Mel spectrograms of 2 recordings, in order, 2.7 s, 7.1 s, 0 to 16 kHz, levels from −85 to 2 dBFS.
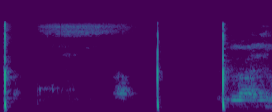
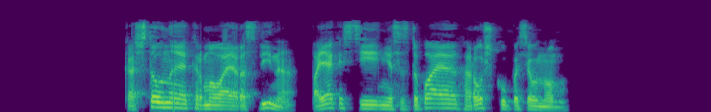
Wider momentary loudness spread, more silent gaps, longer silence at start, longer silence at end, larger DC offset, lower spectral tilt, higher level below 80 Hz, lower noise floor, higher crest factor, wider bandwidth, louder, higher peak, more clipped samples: first, 18 LU vs 7 LU; first, 1.68-2.16 s vs 3.01-3.12 s; second, 0.05 s vs 1.25 s; second, 0 s vs 1.45 s; neither; second, -2 dB/octave vs -4.5 dB/octave; second, -82 dBFS vs -52 dBFS; second, -62 dBFS vs under -90 dBFS; first, 36 dB vs 18 dB; about the same, 7.6 kHz vs 8.2 kHz; second, -43 LUFS vs -17 LUFS; second, -8 dBFS vs -2 dBFS; neither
